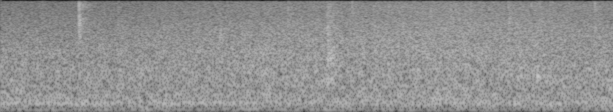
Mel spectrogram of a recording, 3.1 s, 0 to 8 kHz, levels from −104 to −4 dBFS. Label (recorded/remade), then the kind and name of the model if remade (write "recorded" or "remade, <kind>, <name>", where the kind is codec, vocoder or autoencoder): recorded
